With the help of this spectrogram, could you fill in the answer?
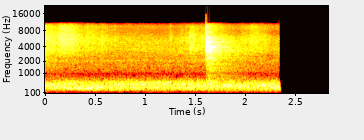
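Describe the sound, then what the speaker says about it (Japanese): A Mitsubishi GPS-III elevator door slides shut with a steady, loud whooshing rumble, a faint knock near the end, then stops abruptly into silence. "ドアが閉まります。"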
